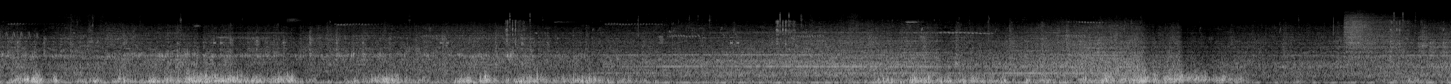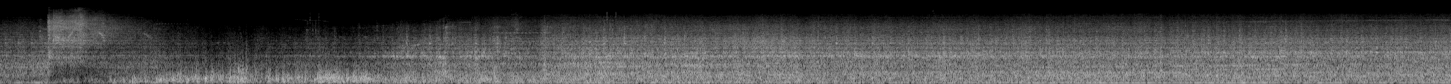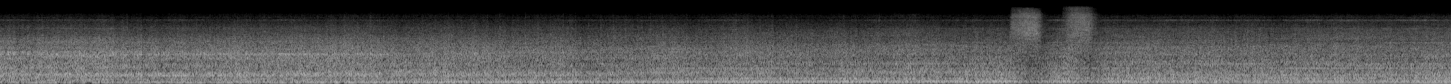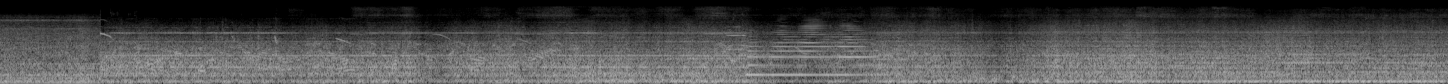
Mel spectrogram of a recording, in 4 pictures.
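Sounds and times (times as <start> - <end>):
locomotive engines rumbling: 0.0 - 58.0
short hissing: 13.4 - 13.9, 15.0 - 15.9, 39.1 - 40.1.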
